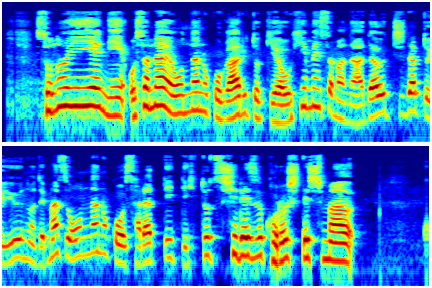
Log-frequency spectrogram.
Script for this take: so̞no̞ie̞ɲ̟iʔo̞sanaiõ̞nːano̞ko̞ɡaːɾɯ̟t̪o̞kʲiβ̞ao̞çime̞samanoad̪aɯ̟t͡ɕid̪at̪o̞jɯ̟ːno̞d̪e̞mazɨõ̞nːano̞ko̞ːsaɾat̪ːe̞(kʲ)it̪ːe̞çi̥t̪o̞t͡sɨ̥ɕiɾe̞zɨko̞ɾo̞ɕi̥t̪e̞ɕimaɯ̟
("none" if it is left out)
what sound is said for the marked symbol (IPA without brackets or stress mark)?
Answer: none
